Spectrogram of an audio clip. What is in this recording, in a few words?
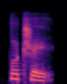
"portray", Indian; Dictionary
